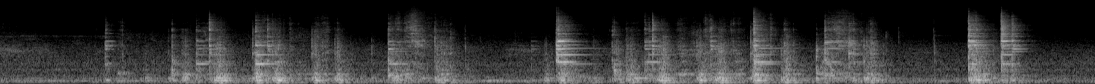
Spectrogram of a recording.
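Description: A metal spatula scrapes and stirs food in a metal pot.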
